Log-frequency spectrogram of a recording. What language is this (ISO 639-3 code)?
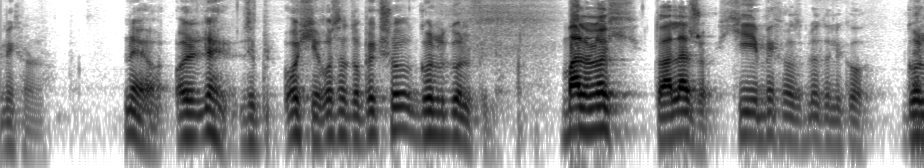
ell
